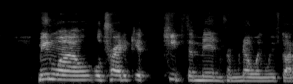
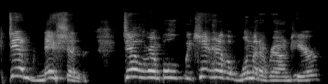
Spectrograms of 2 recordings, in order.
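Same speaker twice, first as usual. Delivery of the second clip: loud, high exasperated outburst; louder and higher, fed-up shout; angry outburst; 8 semitones higher, 6 dB louder than usual. A narrator's reading. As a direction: explode at the inspector in frustration. Tiny exploding at inspector.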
